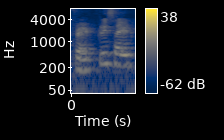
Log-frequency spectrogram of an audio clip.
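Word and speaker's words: fratricide: अच्छा, आप फ्रैट्रिसाइड को ऐसे याद रखिएगा, ब्रदर, र आता है, ब्रदर को आप बोलते हैं तो र आता है, तो फैक्ट्री नहीं होता, फ्रैक्ट्री होता है, आर आएगा।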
